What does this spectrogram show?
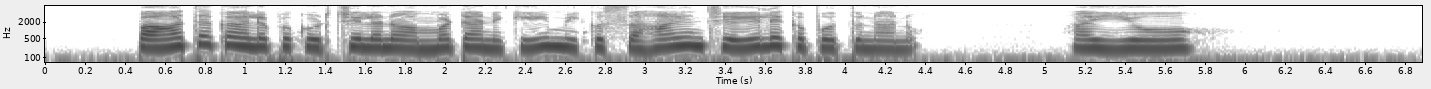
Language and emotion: Telugu, sad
